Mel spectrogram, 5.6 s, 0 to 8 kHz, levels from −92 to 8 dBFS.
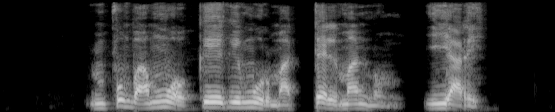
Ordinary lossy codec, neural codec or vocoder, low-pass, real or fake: AAC, 48 kbps; vocoder, 44.1 kHz, 128 mel bands, Pupu-Vocoder; 7.2 kHz; fake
